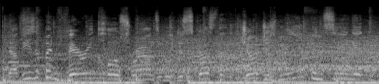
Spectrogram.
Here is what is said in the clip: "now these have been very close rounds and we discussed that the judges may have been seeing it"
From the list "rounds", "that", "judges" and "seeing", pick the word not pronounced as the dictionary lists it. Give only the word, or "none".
none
